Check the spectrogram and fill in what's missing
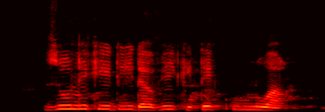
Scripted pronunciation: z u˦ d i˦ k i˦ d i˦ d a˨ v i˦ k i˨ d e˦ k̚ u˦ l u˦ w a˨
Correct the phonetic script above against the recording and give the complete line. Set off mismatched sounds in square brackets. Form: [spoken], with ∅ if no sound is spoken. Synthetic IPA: z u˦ [n] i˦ k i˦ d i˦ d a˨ v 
